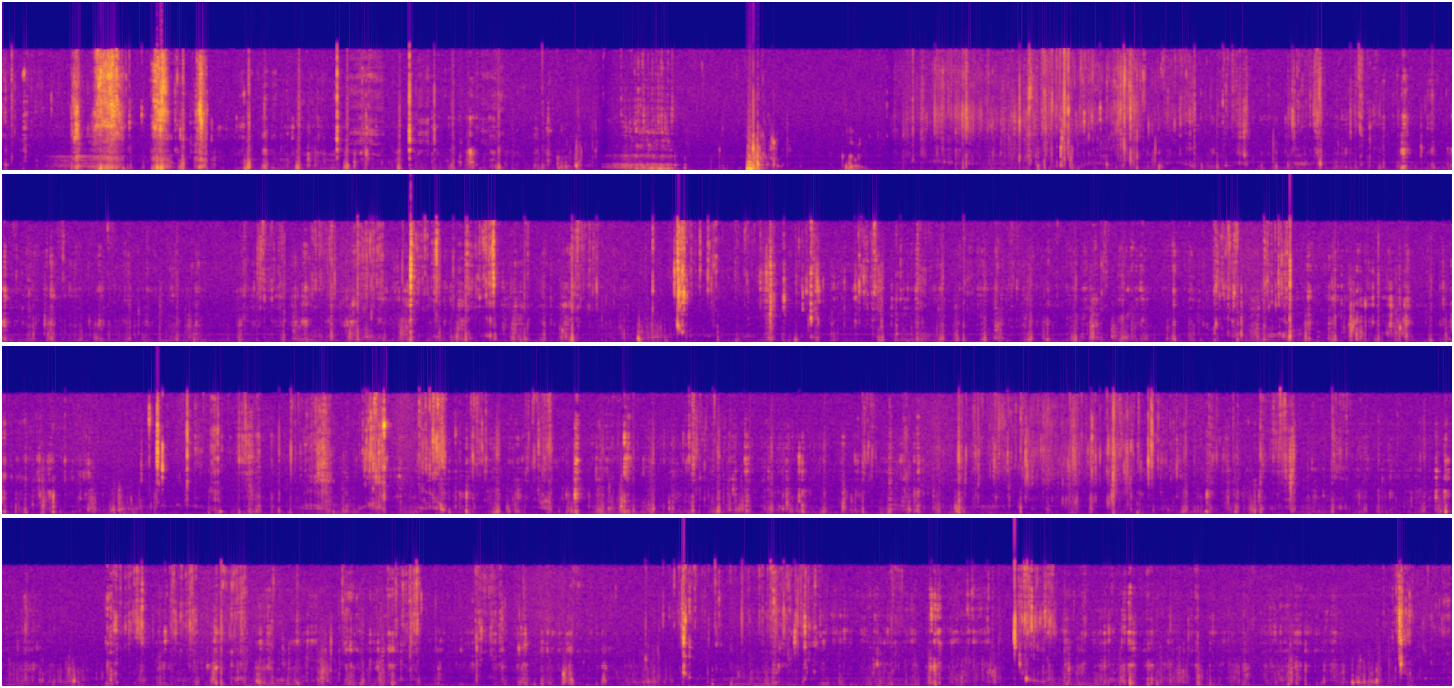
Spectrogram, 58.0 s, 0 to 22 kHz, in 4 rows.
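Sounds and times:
slurping soup: 0.4 - 2.1, 6.0 - 6.9
chewing with wet clicks: 9.1 - 20.4, 21.0 - 57.9.

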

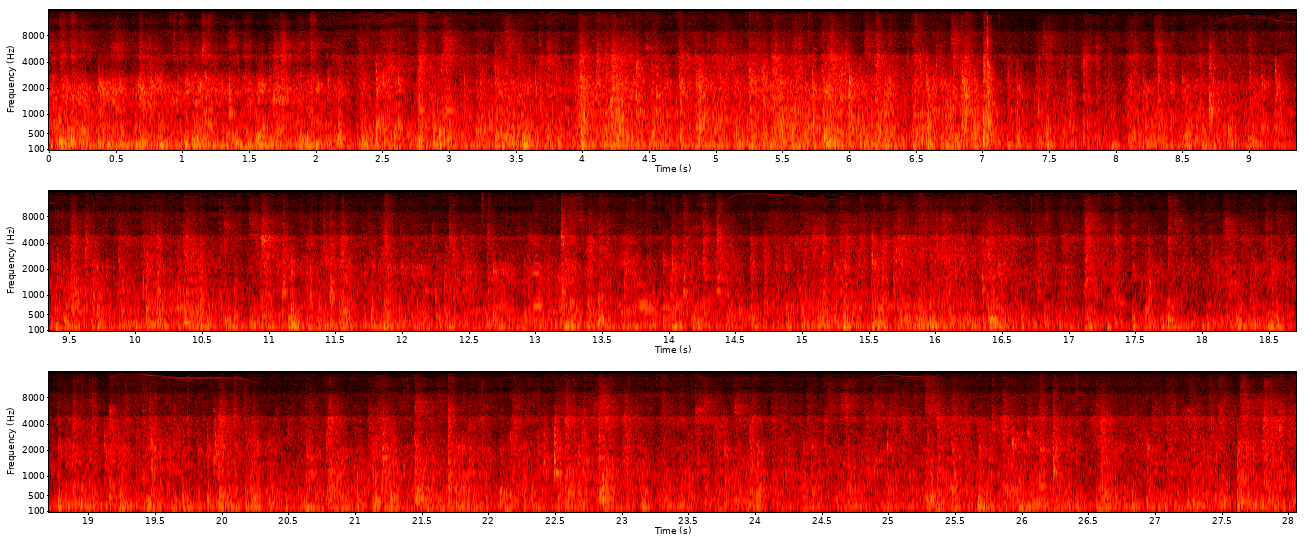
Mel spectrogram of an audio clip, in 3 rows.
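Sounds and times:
hailstones pelting down: 0.0 - 28.0.

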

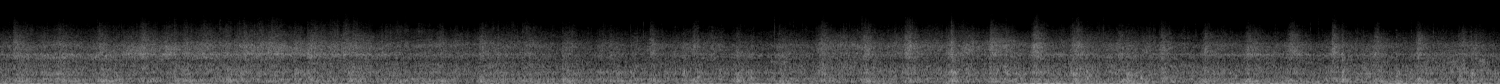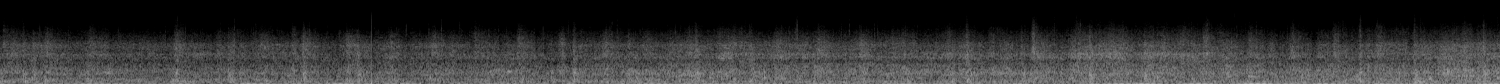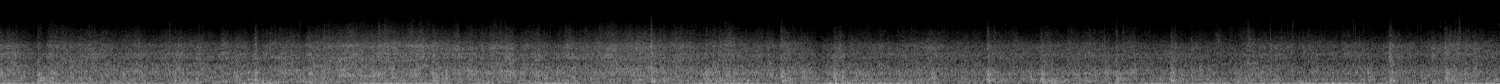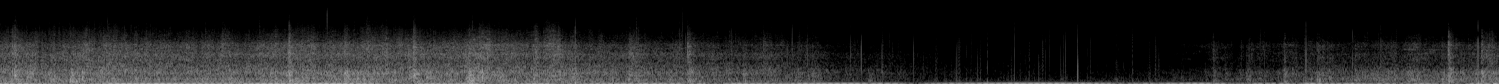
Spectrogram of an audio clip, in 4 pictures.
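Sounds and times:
steam locomotive running: 0.0 - 53.9, 56.8 - 59.9.

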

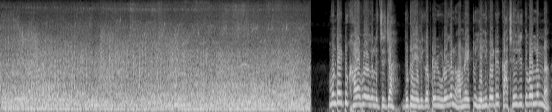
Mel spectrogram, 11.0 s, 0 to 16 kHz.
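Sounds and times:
helicopter drone overhead: 0.0 - 6.2.

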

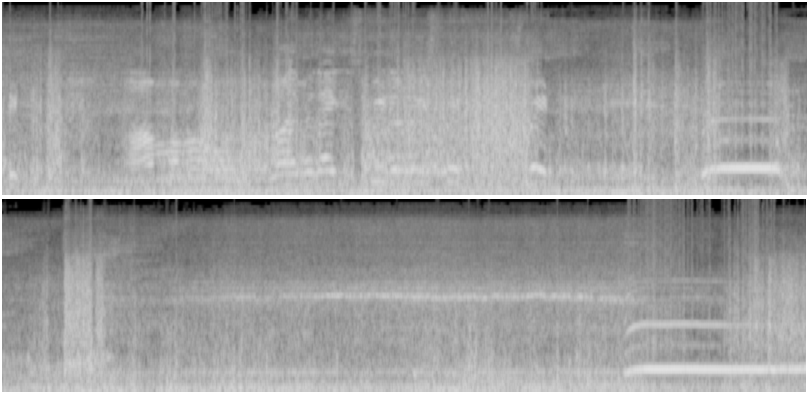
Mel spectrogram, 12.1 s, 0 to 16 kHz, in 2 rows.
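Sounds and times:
motorcycle engine running: 0.0 - 10.8
wind rushing over microphone: 0.0 - 12.0
loud steady tone: 2.8 - 12.0.

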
